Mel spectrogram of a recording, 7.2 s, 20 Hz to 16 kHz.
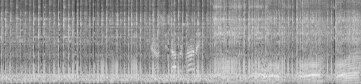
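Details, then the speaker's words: Mid-1990s Echo SRM-2400 two-stroke string trimmer, started with choke and primer: buzzy engine holds a steady note, then revs up and down cleanly with no stumble or misfire; normal, healthy running. "after you hear it act like it want to start just simply push the choke back in and it should start"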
